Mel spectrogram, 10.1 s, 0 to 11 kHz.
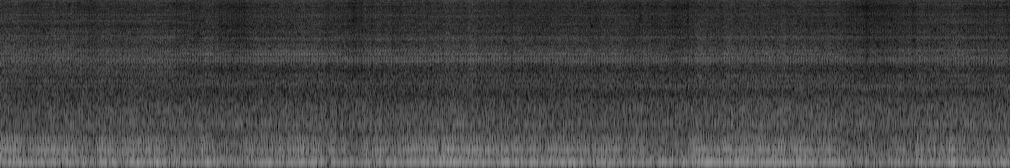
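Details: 2018 Honda Accord Touring 1.5: with the radio completely off, a steady low buzzing hum inside the car that seems to come from the speakers.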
